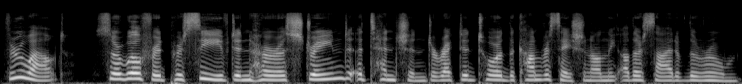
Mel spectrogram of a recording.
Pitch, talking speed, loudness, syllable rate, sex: 205 Hz, 160 wpm, -18 LUFS, 4.8 syllables/s, female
